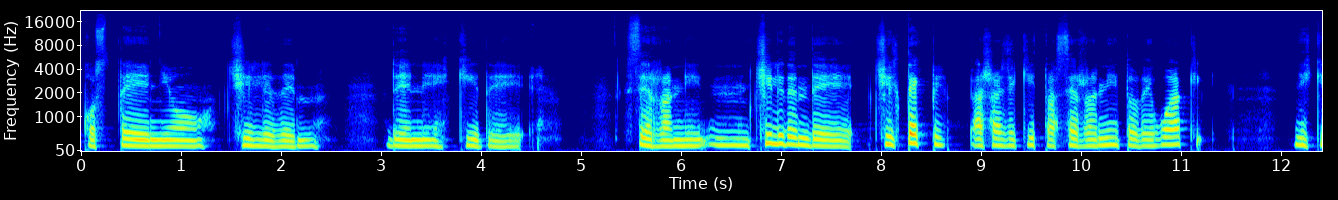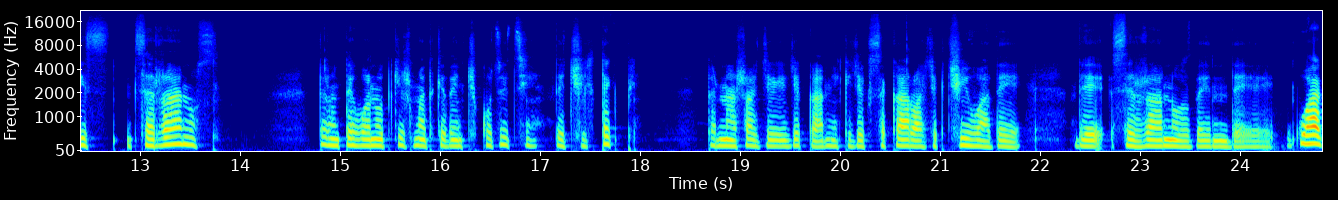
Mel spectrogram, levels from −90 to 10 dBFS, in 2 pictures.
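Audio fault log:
No faults heard anywhere in the speech.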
